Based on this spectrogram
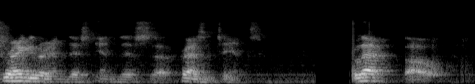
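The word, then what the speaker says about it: βλέπω: Blepo, two syllables. You got two vowels, epsilon and omega. Blepo.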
